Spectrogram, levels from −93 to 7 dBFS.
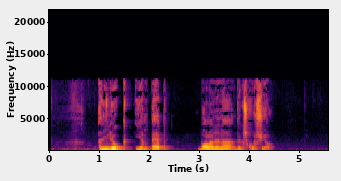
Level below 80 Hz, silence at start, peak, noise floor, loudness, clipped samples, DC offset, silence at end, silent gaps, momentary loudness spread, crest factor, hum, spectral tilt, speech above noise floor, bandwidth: -54 dBFS; 1 s; 0 dBFS; -68 dBFS; -16 LUFS; under 0.1%; under 0.1%; 1.2 s; none; 13 LU; 18 dB; none; -5.5 dB/octave; 52 dB; 11.5 kHz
